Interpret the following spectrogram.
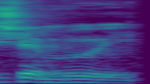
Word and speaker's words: Shenmue: Actually, it should be Shenmue. Shenmue because of the Japanese, yeah.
